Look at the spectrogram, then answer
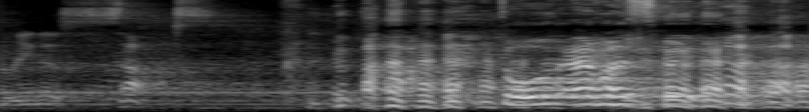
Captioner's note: laughing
